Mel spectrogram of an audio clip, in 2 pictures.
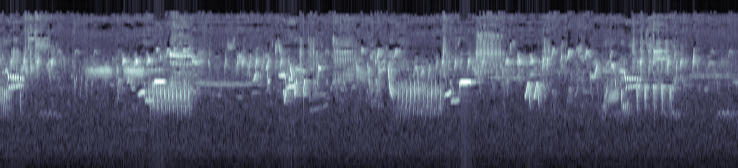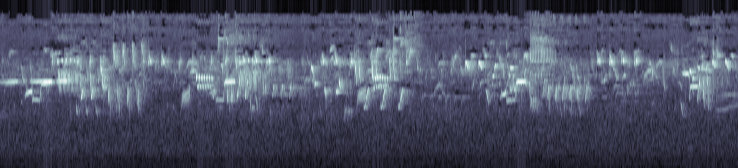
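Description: Songbirds chirping and singing: bursts of quick, high chirps and trills, several birds overlapping, going on throughout.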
